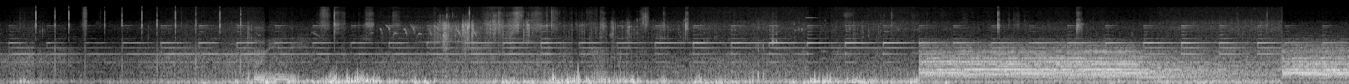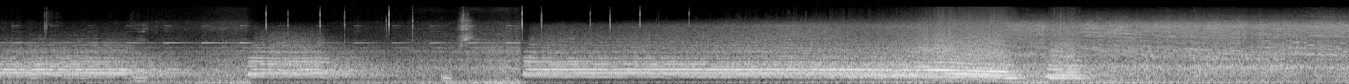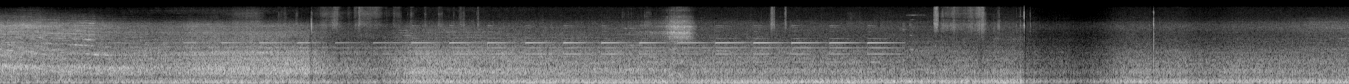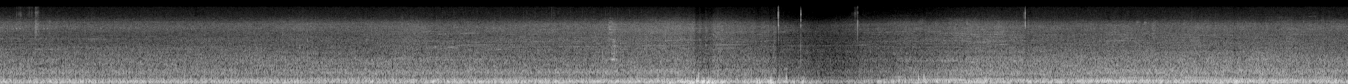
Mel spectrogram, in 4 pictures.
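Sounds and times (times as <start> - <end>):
train rolling on rails: 0.0 - 53.9
locomotive air horn: 9.2 - 11.8, 12.8 - 15.2, 16.0 - 17.1, 18.7 - 24.7.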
